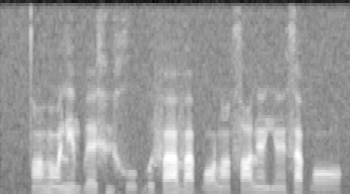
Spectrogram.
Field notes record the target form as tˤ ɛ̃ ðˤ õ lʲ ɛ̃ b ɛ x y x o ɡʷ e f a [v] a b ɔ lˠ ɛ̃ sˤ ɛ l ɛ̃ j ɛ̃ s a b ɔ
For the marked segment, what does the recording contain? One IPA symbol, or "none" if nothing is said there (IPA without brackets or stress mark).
v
